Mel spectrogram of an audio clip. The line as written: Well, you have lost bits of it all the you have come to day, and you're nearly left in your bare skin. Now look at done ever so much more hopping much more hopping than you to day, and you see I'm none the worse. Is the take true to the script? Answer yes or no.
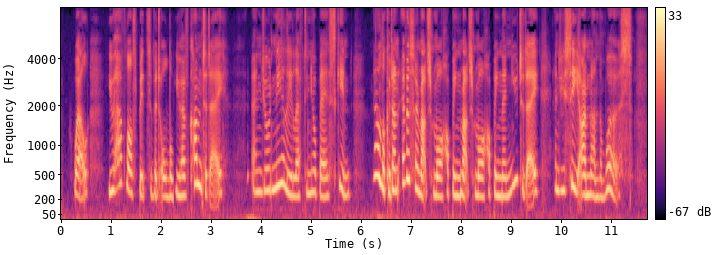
yes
